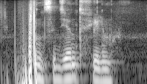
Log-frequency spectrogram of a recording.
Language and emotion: Russian, neutral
